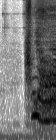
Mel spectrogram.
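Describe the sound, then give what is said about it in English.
A voice imitates a TIE Fighter's scream after a brief silence: a sudden, loud, breathy hiss that turns into a harsh, sustained screech with a faint tonal whine underneath. “Yeah, so that's what makes the TIE Fighter screaming noise. I did it wrong. That's not what a TIE Fighter sounds like.”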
